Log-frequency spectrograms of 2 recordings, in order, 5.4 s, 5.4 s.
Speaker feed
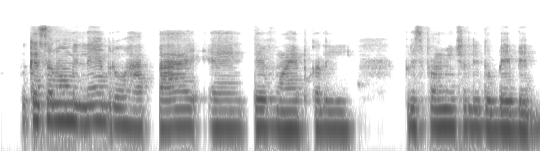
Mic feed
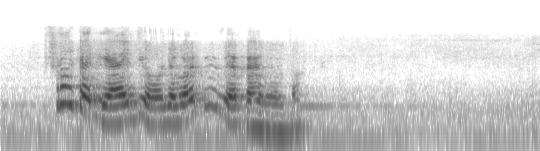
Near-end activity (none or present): present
